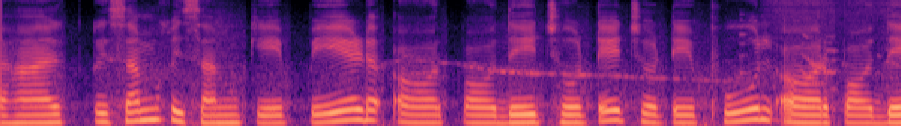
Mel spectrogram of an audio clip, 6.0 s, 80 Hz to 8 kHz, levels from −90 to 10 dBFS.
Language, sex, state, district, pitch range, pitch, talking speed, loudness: Hindi, female, Maharashtra, Mumbai Suburban, 175-210 Hz, 180 Hz, 90 wpm, -15 LUFS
